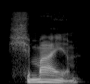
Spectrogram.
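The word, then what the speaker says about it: שמים: Then we would look towards the Hebrew for heaven which would be Shmayam.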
